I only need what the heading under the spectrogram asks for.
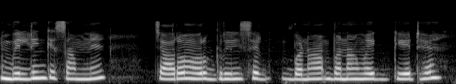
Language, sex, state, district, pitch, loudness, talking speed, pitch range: Hindi, female, Jharkhand, Ranchi, 255 Hz, -13 LUFS, 170 wpm, 250-275 Hz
